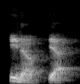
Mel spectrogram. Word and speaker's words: Eno: So really, you had this idea of creating this business, and again, why Eno or Ena? How do you pronounce it? Eno, yeah.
